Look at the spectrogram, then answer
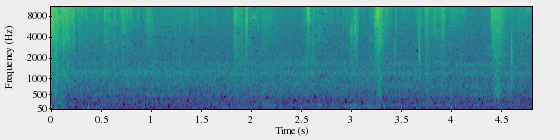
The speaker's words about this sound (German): Garten. Blätter, über die ich laufe.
